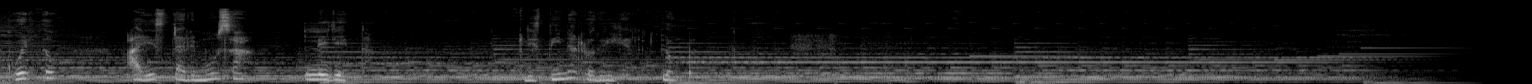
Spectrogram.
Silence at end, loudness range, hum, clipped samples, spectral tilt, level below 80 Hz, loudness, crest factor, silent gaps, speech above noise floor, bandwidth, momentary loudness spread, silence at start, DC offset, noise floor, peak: 1 s; 11 LU; none; under 0.1%; -5 dB/octave; -52 dBFS; -31 LUFS; 20 dB; none; 51 dB; 16 kHz; 14 LU; 0 s; under 0.1%; -77 dBFS; -10 dBFS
